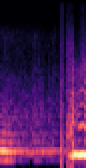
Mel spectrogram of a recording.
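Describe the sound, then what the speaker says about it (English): A bee buzzes close by inside a taqueria in Seattle, a steady droning hum with a louder, rougher burst near the end as it passes nearer. "There's like a bee in here"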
